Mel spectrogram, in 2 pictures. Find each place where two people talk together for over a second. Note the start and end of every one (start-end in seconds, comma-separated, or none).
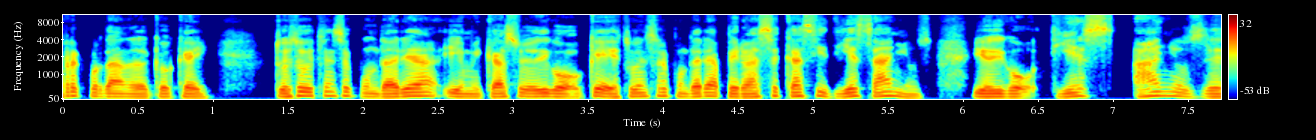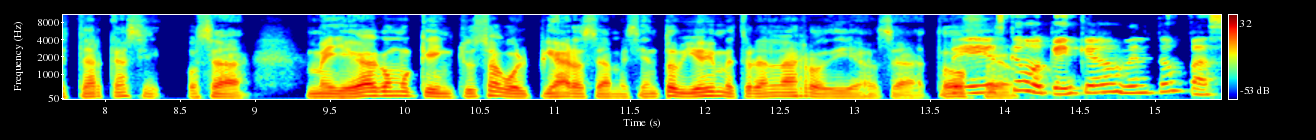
none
